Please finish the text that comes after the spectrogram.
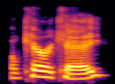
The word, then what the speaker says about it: Okereke: I had our Locked On Colts co-host on, and he said, "Just remember, carrot cake," and he says you'll never get the name wrong.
